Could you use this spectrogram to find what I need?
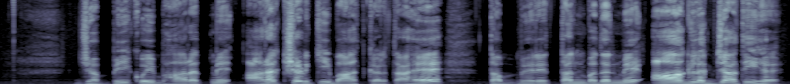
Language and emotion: Hindi, angry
